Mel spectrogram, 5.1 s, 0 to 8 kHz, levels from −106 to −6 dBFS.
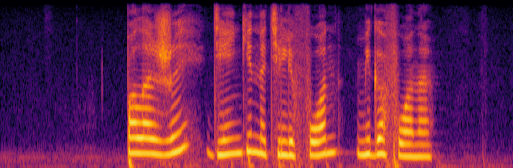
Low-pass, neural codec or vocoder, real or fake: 7.2 kHz; none; real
